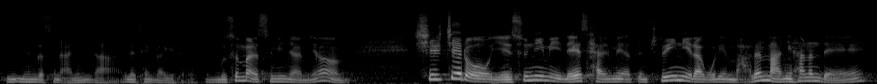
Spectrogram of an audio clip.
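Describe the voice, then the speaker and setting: Male pastor, mid pitch, storytelling sermon, big church hall reverb. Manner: storytelling with warm anecdotes and light laughs. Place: church sanctuary.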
